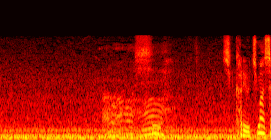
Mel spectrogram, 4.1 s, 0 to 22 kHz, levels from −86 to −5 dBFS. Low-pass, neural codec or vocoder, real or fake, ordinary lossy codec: none; none; real; none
